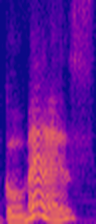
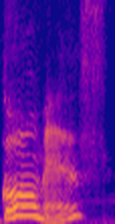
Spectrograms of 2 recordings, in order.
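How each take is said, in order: First: "Gómez" wrongly stressed as go-MEZ; stress moved to last syllable. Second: "Gómez" with a long, loud GÓ; GÓ-mez, leaning on the start of "Gómez"; stress on first syllable. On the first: Teacher shows what the rule would give, "Gómez" stressed on the last syllable. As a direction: punch the final syllable of "Gómez". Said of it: "so we should say". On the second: Teacher gives the example name, "Gómez" stressed on the first syllable. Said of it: "It breaks a rule". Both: Shown as a demonstration.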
